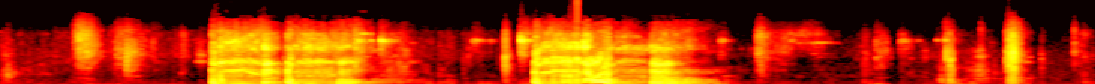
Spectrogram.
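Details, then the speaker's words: An adult man who says he forgot his medications gives two harsh, voiced coughing bouts of two or three bursts each, with throat clearing and quiet breaths between; a productive-sounding chesty cough that he says is still very bad. "i'm sorry i'm laughing oh you see you can hear my cough still very bad and uh i know why i forgot something take my long medications and you know that's not very very smart when you're called mats"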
